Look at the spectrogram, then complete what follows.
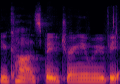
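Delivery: plain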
